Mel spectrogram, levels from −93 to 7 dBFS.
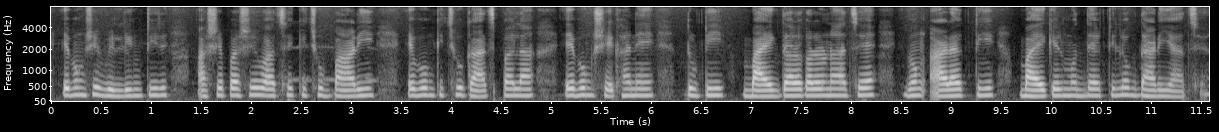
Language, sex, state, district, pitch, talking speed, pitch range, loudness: Bengali, female, West Bengal, Dakshin Dinajpur, 210 Hz, 145 wpm, 200-220 Hz, -19 LUFS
